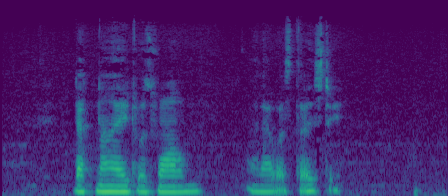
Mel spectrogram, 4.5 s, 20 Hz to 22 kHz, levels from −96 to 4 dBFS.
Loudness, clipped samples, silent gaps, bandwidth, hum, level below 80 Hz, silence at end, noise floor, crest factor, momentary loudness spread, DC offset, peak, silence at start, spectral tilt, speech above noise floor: -35 LUFS; under 0.1%; none; 13 kHz; none; -64 dBFS; 0.3 s; -69 dBFS; 18 dB; 14 LU; under 0.1%; -18 dBFS; 0.75 s; -6.5 dB/octave; 36 dB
